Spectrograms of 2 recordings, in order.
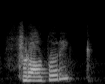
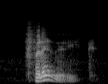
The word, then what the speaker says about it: Frederick: ¿Dice usted también Froderick? No, Frederick. ¿Y por qué no es Froderick Frankenstein? Porque no? Es Frederick Frankenstein.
